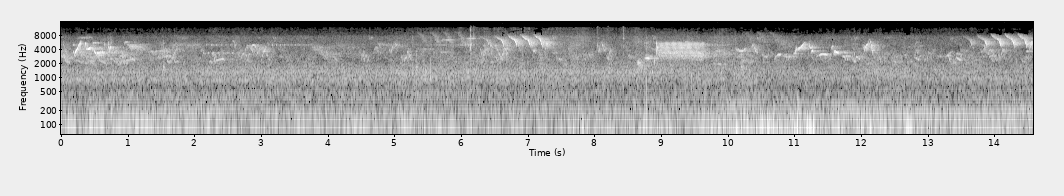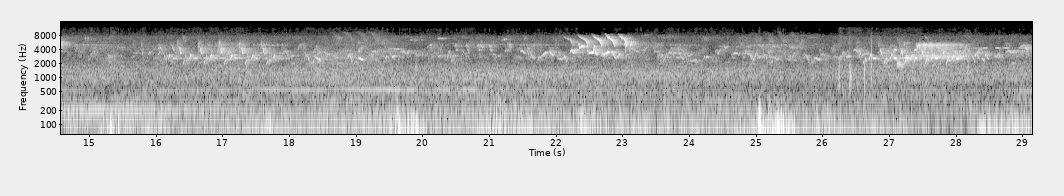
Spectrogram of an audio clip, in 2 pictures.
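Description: Songbirds calling around the water, many short repeated chirps and quick trills, over a steady low outdoor rumble with a few soft bumps.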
